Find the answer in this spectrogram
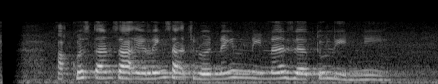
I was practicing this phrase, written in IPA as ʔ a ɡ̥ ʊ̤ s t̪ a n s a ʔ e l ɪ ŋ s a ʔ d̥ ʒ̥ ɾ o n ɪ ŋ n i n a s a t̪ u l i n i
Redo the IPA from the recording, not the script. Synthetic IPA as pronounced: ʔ a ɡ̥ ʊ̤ s t̪ a n s a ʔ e l ɪ ŋ s a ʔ d̥ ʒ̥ ɾ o n ɪ ŋ n i n a z a t̪ u l i n i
